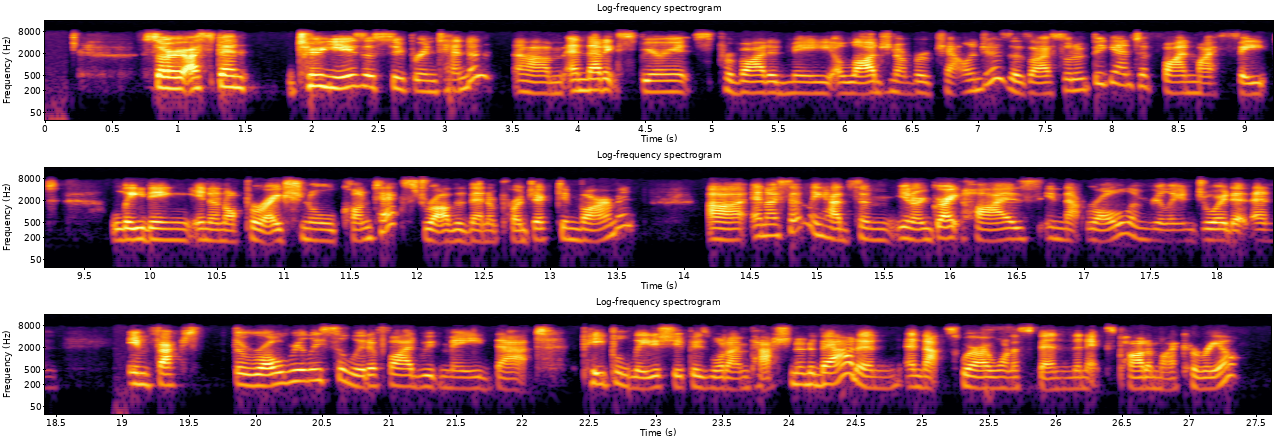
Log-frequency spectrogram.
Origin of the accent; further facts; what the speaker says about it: Queensland, Australia; I grew up in Queensland and I'd never lived in Victoria until last year.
